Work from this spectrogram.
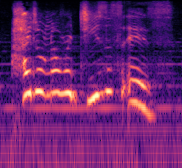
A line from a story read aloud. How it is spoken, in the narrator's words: Mary said urgently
